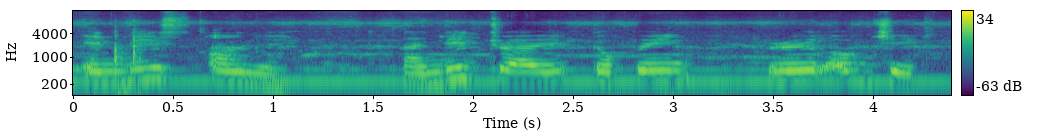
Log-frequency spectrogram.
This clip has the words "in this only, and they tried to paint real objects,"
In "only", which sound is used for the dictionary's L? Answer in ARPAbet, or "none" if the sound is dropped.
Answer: none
